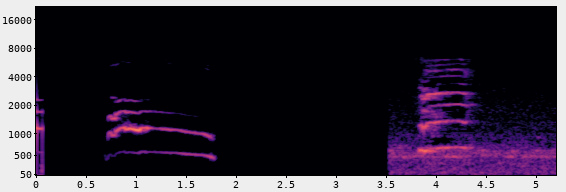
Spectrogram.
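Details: Domestic cat giving two meows: a drawn-out, gently falling mew lasting about a second, then after a long silence a shorter, brighter meow over a faint hiss.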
